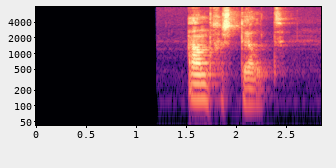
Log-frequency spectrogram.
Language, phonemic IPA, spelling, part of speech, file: Dutch, /ˈaŋɣəˌstɛlt/, aangesteld, verb / adjective, Nl-aangesteld.ogg
- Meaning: past participle of aanstellen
